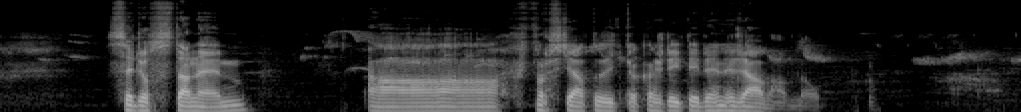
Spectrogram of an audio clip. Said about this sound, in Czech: Jo, ale mimochodem, uh, máme vlastně jarní, jarní díl, uh, což znamená, že v pozadí můžete slyšet štěkající psy a cvrdlikající ptáčky, protože nejsme zalezli žádný kopce.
